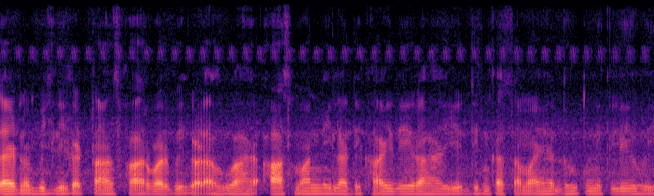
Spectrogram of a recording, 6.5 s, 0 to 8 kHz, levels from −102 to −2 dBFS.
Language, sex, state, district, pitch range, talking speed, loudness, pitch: Hindi, male, Bihar, Sitamarhi, 110-115 Hz, 220 wpm, -30 LUFS, 110 Hz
